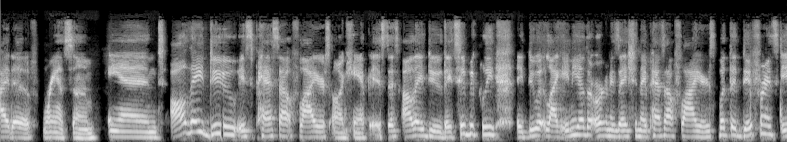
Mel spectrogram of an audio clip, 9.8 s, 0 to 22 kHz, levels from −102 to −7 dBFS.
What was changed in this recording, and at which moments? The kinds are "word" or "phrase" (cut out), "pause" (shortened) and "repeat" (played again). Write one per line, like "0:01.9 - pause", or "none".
none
